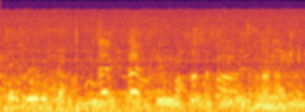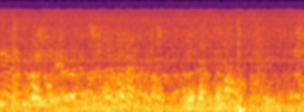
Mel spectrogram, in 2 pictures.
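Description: Men shout and call out to each other outdoors, some close and some farther off.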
